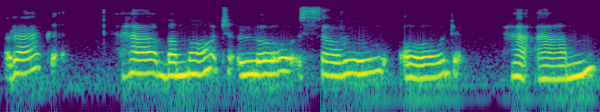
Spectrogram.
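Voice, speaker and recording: Woman reading scripture, husky mellow voice. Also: a little high. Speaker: scripture reader. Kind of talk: liturgical reading of scripture and blessings. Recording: dull, muffled lo-fi audio.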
